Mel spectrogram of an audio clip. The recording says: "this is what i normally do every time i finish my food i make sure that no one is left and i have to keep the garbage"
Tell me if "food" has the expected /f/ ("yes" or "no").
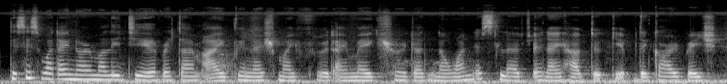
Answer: yes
